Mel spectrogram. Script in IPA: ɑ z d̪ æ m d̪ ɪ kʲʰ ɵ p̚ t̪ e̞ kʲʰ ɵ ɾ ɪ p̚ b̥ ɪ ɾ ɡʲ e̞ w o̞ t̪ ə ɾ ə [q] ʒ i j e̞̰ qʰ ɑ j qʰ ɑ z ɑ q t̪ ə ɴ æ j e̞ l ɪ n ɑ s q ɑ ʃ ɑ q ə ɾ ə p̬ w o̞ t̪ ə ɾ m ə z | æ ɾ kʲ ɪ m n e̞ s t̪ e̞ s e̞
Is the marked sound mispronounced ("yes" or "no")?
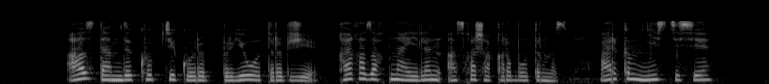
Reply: yes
